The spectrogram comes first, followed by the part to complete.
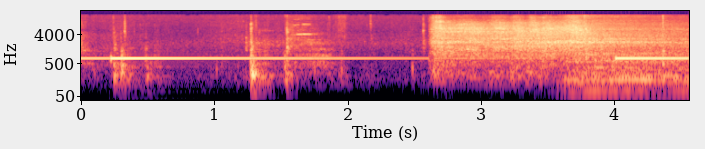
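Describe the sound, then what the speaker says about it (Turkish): A few clicks and a brief whir, then the V8 engine of a Chevrolet SSR turns over and settles into a steady, rumbling idle close by. "Evet, 8 silindirin sesini duyuyorsunuz."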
